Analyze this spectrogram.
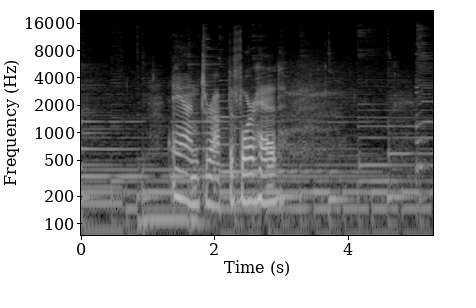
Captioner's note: exhales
